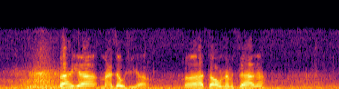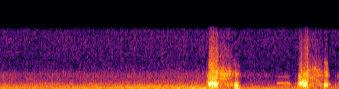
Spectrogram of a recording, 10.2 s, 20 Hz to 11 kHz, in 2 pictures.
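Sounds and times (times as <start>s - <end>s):
speech: 0.9s - 4.1s, 8.2s - 8.8s
person sneezing: 9.4s - 10.1s.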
